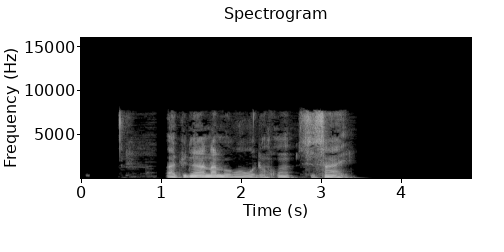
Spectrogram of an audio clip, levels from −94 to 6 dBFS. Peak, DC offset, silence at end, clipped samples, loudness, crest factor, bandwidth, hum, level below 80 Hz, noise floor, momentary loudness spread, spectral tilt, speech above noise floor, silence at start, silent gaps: -4 dBFS; under 0.1%; 1.5 s; under 0.1%; -23 LUFS; 22 dB; 8.2 kHz; none; -44 dBFS; -54 dBFS; 18 LU; -4.5 dB/octave; 31 dB; 0.5 s; 1.01-1.05 s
